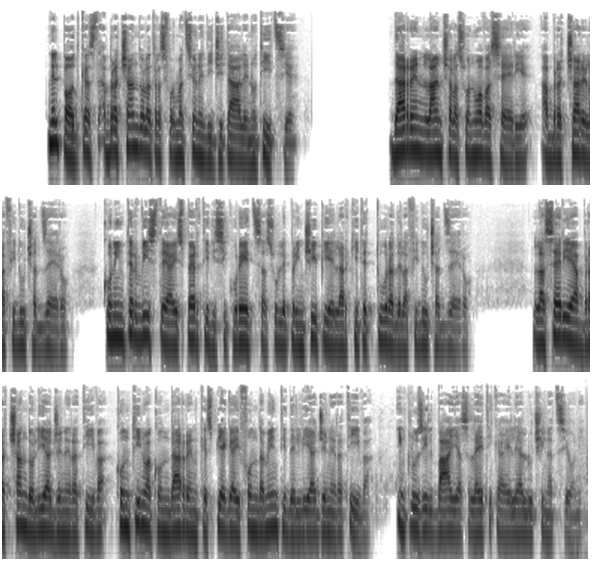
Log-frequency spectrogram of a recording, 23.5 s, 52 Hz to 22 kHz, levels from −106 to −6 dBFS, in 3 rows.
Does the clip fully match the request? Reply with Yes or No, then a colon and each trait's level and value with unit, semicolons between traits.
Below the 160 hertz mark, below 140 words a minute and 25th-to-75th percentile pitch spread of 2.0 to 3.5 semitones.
Yes: low, 135 Hz; average, 130 wpm; average, 3.1 semitones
